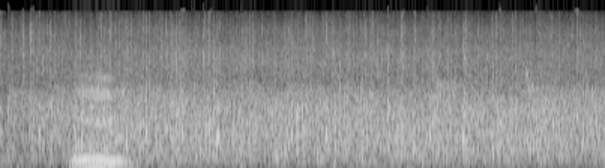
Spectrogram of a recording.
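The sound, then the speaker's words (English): A crowd claps steadily throughout, a dense wash of applause from a sizable audience, with a brief vocal exclamation near the start rising above it. “It's like, how long are these people going to clap for?”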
